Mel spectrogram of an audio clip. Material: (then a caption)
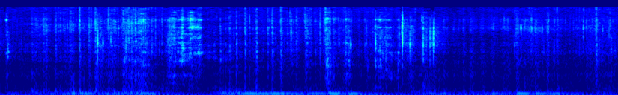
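Soap. A solid, hand-sized oval yellow bar of dry soap with a teal rim is held in the hand and shaved with a box-cutter blade, peeling off curls. Quick, dry scraping strokes give a crisp, crackling rasp with bright flecks over a steady low rumble.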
